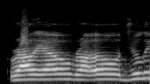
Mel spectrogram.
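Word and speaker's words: Raul Julia: right and I believe his name was rale R Julie is how you pronounce it sorry guys again I'm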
